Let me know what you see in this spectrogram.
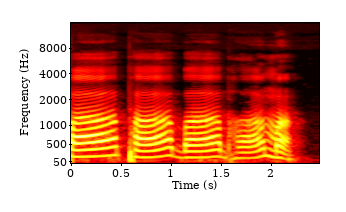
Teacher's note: इनका उच्चारण स्थान ओष्ठ होता है, होठ के माध्यम से ये बोले जाते हैं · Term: ओष्ठ वर्ण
